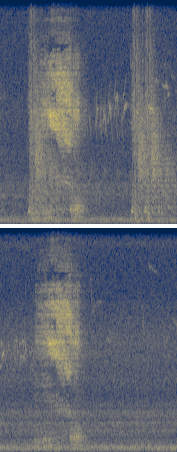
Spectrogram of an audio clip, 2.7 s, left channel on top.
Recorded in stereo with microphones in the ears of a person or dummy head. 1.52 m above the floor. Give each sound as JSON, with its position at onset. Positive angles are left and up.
{"t": 0.5, "sound": "a squeak", "side_deg": 0, "distance_m": 0.5}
